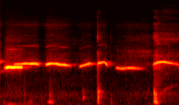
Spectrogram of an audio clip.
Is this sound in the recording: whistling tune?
yes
